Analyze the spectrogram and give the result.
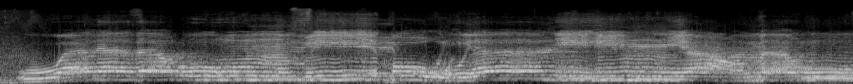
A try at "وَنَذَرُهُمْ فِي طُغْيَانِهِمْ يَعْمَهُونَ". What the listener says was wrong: Ayn harfi biraz da boğazdan net çıksın fakat kalkale yapmadan tekrar. Ve nezâruhum kelimesi ra tam net kalın çıksın, güzel çıksın. Zal ince yalnız. Ve nezâruhum değil. Ra'dan dolayı zalı da kalın yapmayalım. Ve nezâruhum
